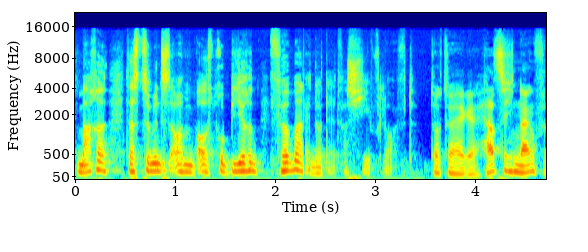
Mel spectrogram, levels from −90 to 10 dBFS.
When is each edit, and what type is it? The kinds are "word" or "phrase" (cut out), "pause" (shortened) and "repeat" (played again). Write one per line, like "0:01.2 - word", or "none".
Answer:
0:01.2 - word
0:02.0 - phrase
0:02.3 - word
0:03.5 - pause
